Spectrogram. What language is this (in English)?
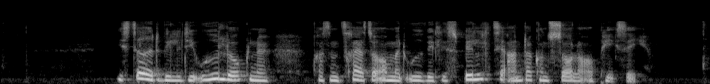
Danish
